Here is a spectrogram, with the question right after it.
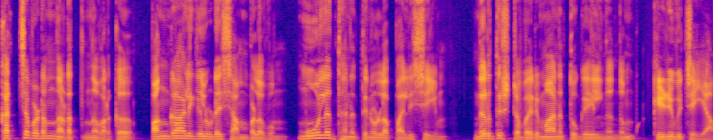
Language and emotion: Malayalam, neutral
